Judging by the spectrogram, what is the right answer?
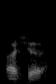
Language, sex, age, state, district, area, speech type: Kashmiri, male, 30-45, Jammu and Kashmir, Shopian, rural, conversation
